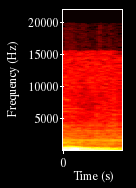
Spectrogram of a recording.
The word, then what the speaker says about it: དབུ: «да», потом идет «ба», любая гласная под ней будет читаться только гласная. То есть это будет читаться как «у». Должно читаться как либо «бу», либо «ву», как-то так. Но она читается как «у».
